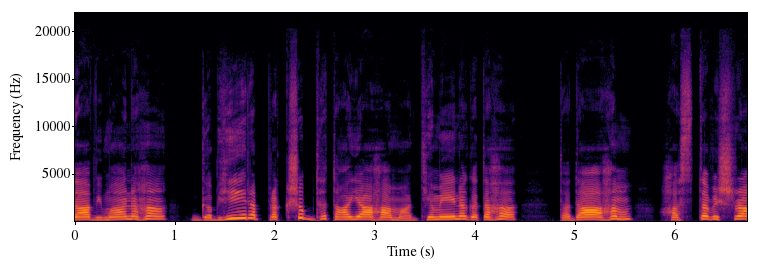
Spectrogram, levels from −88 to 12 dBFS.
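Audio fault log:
No audible faults were found in the speech at any point.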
